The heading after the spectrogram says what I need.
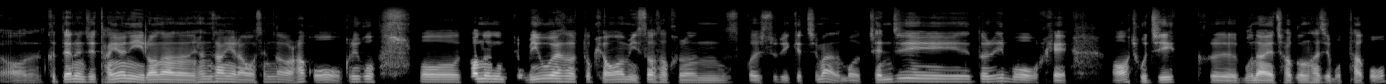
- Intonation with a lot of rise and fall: No, average, 3.8 semitones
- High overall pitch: No, low, 115 Hz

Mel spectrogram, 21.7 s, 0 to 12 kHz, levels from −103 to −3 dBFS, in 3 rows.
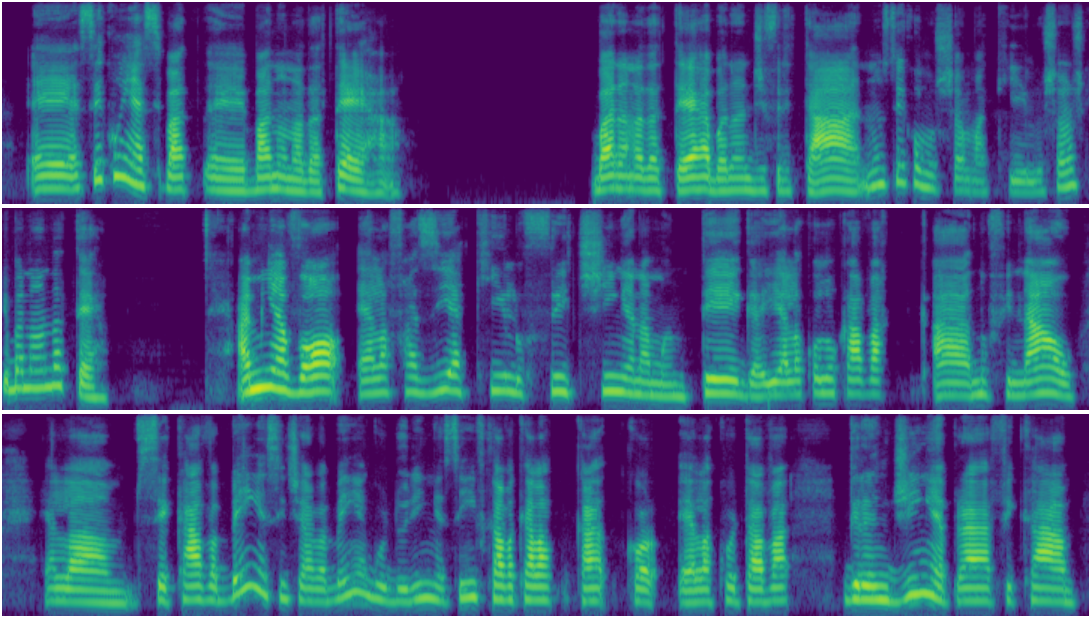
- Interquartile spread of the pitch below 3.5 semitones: No, average, 3.8 semitones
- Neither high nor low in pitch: Yes, medium, 180 Hz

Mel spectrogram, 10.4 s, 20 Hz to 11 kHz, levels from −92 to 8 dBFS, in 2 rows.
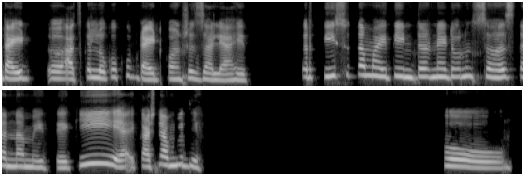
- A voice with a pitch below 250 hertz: No, very high, 255 Hz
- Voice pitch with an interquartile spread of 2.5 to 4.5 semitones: No, average, 5.1 semitones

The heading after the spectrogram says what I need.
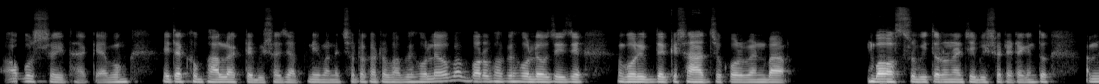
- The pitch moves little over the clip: Yes, narrow, 2.1 semitones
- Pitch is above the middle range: No, low, 115 Hz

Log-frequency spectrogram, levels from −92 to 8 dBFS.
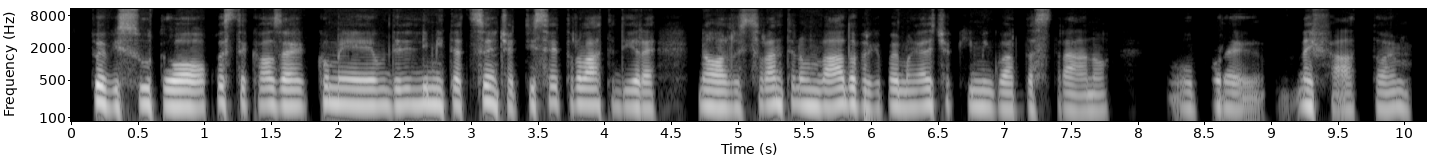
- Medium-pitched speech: Yes, medium, 165 Hz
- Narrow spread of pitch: Yes, narrow, 2.1 semitones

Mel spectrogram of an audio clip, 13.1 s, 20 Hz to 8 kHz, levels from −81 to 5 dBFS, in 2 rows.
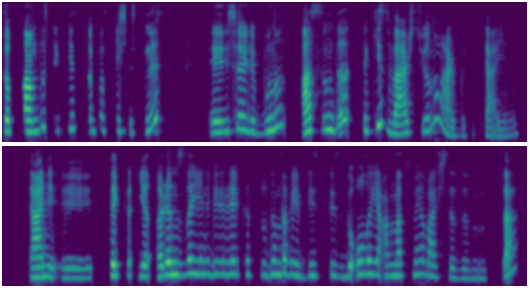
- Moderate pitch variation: Yes, average, 3.8 semitones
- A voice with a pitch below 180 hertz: No, very high, 250 Hz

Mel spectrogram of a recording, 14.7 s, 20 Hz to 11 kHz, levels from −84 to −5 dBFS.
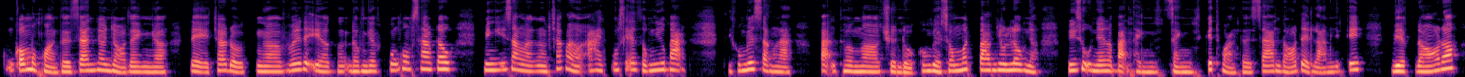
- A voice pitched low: No, high, 210 Hz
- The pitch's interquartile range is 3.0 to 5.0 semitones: Yes, average, 4.2 semitones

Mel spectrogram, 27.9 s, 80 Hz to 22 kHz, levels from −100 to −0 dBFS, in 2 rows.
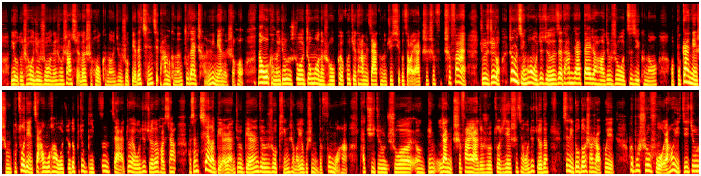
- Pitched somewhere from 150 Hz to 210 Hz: Yes, high, 195 Hz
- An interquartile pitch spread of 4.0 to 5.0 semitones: No, average, 3.4 semitones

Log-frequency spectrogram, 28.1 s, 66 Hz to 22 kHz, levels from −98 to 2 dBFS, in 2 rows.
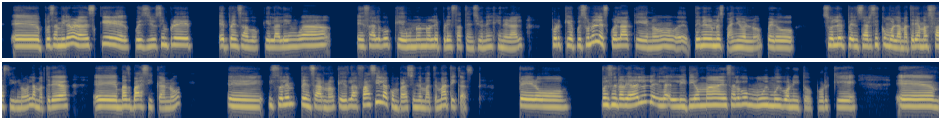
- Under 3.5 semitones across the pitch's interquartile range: Yes, average, 2.8 semitones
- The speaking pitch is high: Yes, high, 230 Hz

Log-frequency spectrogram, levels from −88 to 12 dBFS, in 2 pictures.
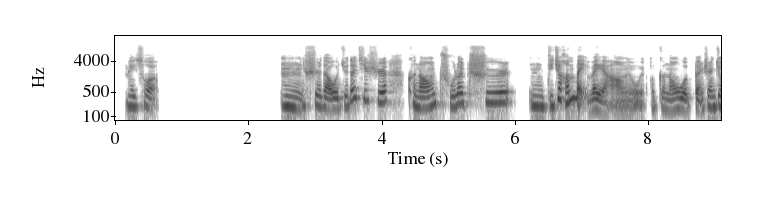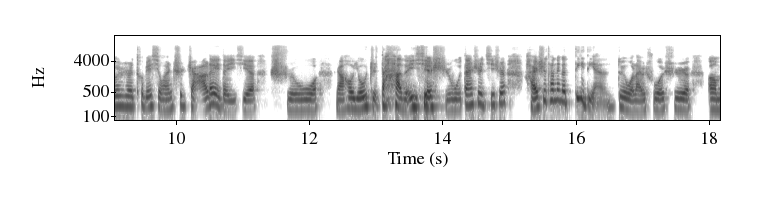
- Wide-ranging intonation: Yes, wide, 6.2 semitones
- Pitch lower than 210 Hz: Yes, high, 190 Hz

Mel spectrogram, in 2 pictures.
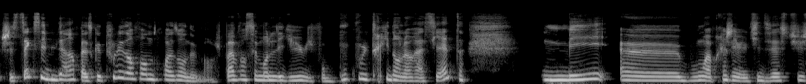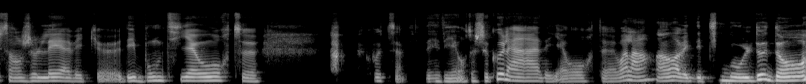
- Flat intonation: No, average, 4.1 semitones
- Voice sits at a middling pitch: Yes, medium, 180 Hz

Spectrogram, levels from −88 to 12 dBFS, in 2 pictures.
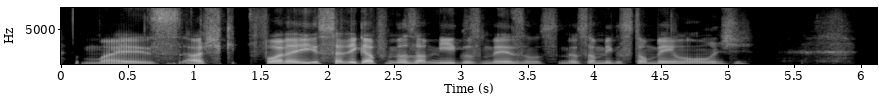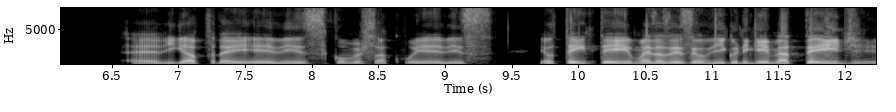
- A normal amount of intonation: Yes, average, 3.5 semitones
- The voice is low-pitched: Yes, low, 130 Hz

